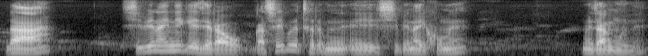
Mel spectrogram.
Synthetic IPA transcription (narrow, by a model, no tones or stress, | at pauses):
da | sibinajniɡezeɾawɡasejbɯtʰɯɾɯ̰mesibinajkʰunɯ | mɯzaŋmɯnɯ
